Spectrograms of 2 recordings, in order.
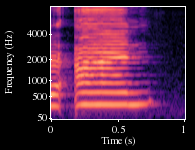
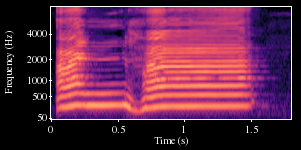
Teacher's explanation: नून साकिन पे गुना बिल्कुल नहीं करना, बल्कि बगैर गुन्ने के इजहार के साथ पढ़ना है। हमज़ा नून ज़बर अन, हा खड़ी ज़बर हा।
